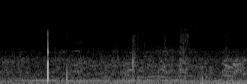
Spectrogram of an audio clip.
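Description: A steady low drone with faint murmuring voices, broken by a sharp knock about half a second in and a few lighter clicks after it.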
